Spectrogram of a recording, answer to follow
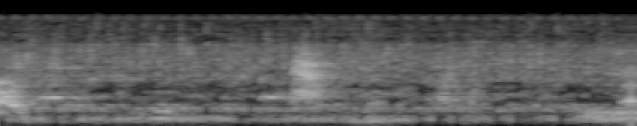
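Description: Steady running-water noise, such as aquarium water or aeration, with a short louder sound about two seconds in.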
